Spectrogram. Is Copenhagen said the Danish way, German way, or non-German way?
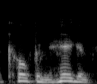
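non-German. It is said in a non-German pronunciation. This is the preferred way to say it. "stressed that you should say Copenhagen"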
